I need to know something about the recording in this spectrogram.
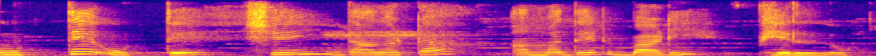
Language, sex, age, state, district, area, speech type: Bengali, female, 18-30, West Bengal, Dakshin Dinajpur, urban, spontaneous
